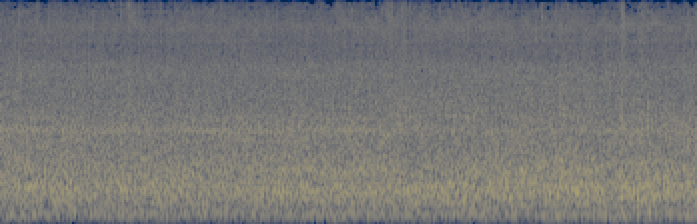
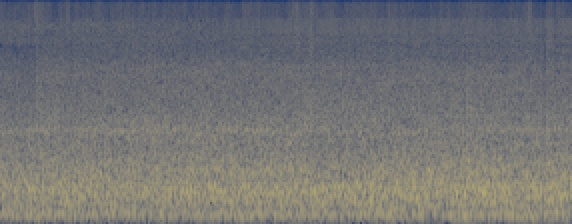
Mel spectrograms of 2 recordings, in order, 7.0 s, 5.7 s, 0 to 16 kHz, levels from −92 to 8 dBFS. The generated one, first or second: second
